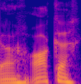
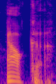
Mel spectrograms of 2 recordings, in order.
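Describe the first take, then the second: First: The first syllable does not rhyme with cow. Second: The first syllable rhymes with cow. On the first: The speaker calls it wrong. "Did I pronounce that correctly, Elizabeth? Not quite" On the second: The speaker calls it right. "The first syllable rhymes with cow"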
